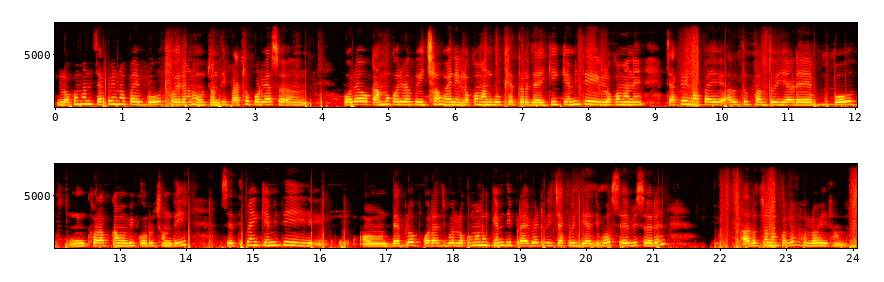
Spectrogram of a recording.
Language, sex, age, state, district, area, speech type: Odia, female, 18-30, Odisha, Koraput, urban, spontaneous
